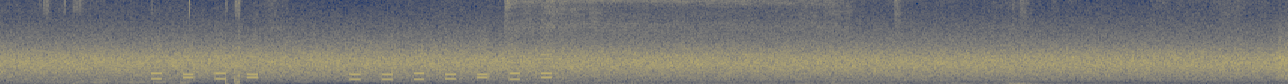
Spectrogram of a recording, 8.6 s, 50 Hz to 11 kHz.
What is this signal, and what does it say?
DTMF, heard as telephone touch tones, dialled by machine, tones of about 70 ms, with radio hiss, a squelch burst at the end and the noise inside a subway train. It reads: 6060 223503#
